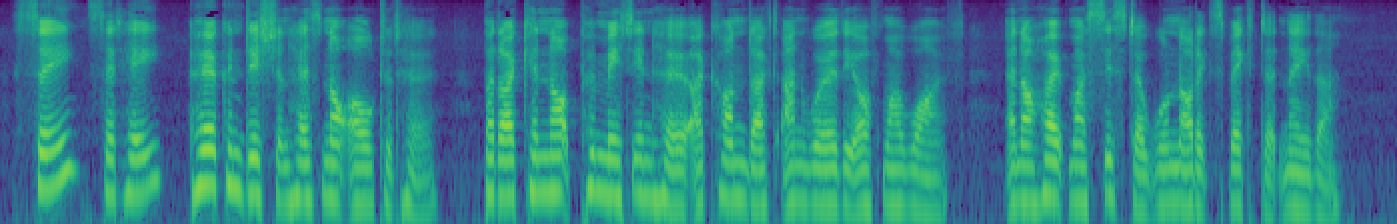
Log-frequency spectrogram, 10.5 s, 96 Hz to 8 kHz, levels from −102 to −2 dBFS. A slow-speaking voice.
No: average, 180 wpm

